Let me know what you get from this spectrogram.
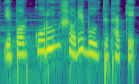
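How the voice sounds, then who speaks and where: Slow, high-voiced woman narrator. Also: expressive, slightly rough. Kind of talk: scripted story narration. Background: soft music.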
